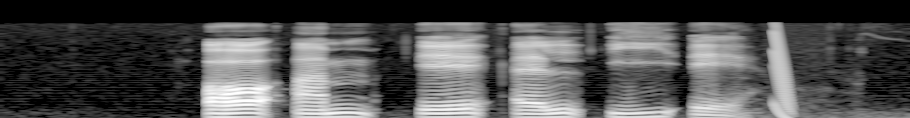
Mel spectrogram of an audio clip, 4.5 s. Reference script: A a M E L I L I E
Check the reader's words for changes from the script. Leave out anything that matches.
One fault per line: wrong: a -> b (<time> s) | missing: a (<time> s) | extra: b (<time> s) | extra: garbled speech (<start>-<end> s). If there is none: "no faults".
missing: a (1.4 s)
missing: L I (3.4 s)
